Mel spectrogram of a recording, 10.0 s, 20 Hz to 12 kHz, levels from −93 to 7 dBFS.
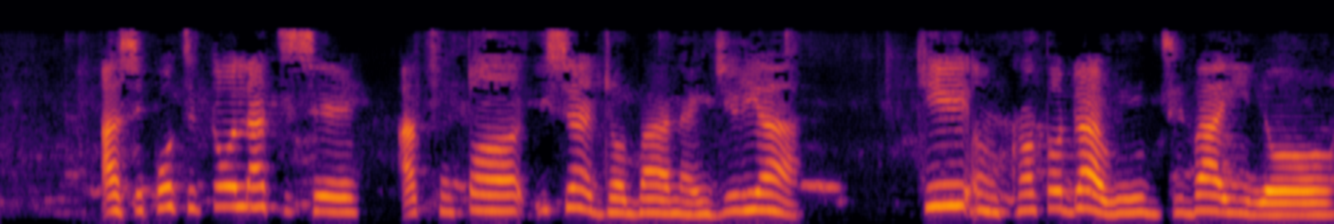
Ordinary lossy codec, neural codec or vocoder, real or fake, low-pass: MP3, 32 kbps; codec, 16 kHz, 2 kbps, X-Codec, HuBERT features, trained on balanced general audio; fake; 7.2 kHz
